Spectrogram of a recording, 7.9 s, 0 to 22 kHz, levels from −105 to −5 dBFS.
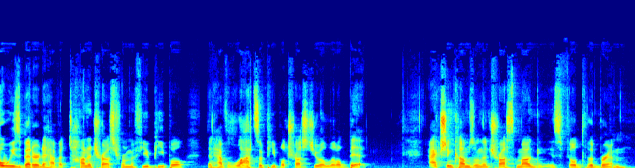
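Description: Listening through the speech recording, nothing stood out as a technical fault at any point.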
